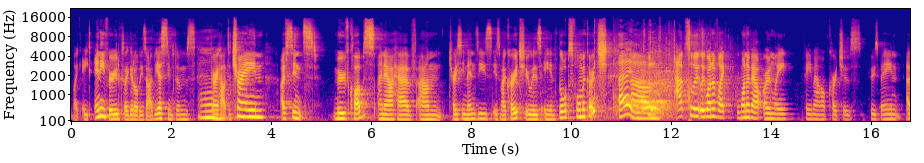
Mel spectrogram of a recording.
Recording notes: Recorded 8 February 2020 at the Powerhouse Theatre in Brisbane.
